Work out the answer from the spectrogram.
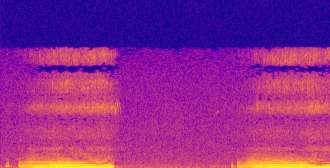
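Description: Two drawn-out, buzzy, almost whistling snores on breaths in, separated by a quiet pause; a cat snoring while asleep.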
